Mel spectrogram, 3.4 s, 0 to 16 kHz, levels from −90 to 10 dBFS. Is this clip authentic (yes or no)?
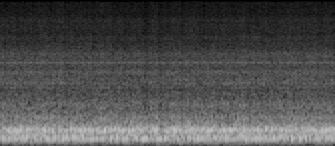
yes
